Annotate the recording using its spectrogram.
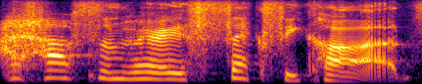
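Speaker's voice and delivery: mock British accent voice. Retelling a card-game story, quoting the man: put-on British accent. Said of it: "they're British".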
